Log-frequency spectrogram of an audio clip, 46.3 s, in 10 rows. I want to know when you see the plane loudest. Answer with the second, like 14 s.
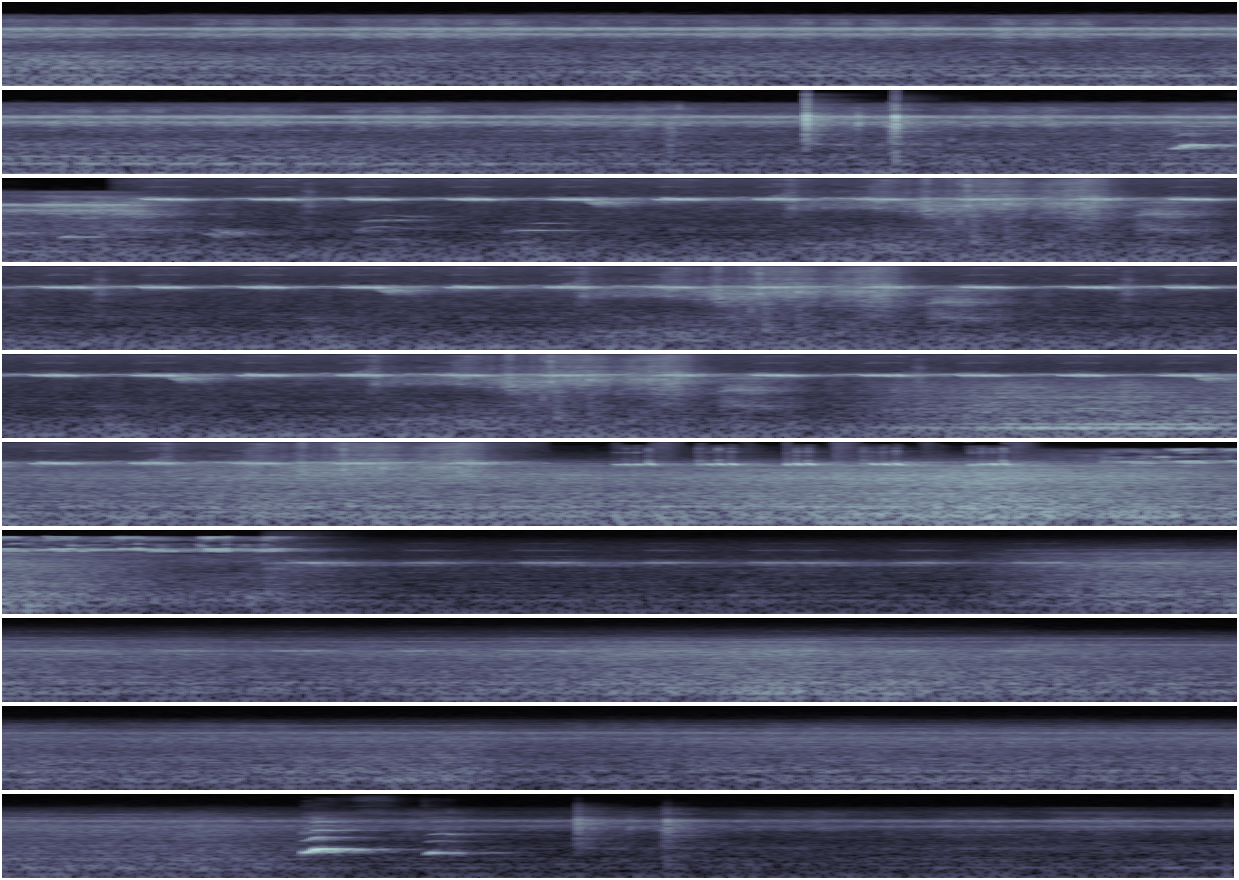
27 s.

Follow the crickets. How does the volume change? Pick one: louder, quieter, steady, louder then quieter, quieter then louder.
quieter.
